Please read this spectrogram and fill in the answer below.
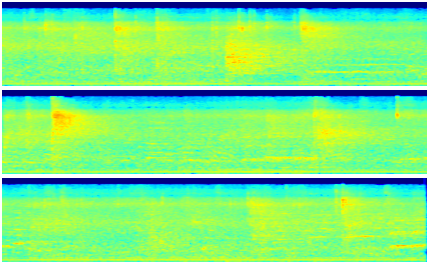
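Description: Roller hockey play echoing in a large indoor rink: sticks knocking the puck and floor, with sharper clacks a little after two seconds and near five seconds, and distant players' shouts, all over a steady low hum.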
